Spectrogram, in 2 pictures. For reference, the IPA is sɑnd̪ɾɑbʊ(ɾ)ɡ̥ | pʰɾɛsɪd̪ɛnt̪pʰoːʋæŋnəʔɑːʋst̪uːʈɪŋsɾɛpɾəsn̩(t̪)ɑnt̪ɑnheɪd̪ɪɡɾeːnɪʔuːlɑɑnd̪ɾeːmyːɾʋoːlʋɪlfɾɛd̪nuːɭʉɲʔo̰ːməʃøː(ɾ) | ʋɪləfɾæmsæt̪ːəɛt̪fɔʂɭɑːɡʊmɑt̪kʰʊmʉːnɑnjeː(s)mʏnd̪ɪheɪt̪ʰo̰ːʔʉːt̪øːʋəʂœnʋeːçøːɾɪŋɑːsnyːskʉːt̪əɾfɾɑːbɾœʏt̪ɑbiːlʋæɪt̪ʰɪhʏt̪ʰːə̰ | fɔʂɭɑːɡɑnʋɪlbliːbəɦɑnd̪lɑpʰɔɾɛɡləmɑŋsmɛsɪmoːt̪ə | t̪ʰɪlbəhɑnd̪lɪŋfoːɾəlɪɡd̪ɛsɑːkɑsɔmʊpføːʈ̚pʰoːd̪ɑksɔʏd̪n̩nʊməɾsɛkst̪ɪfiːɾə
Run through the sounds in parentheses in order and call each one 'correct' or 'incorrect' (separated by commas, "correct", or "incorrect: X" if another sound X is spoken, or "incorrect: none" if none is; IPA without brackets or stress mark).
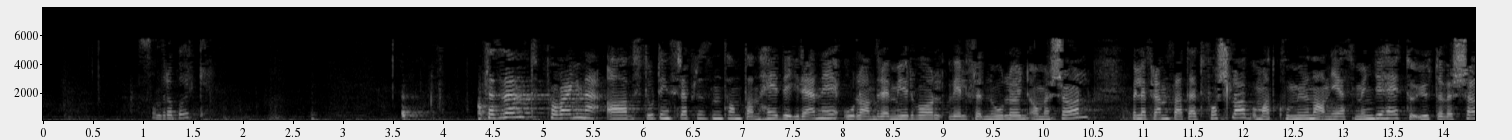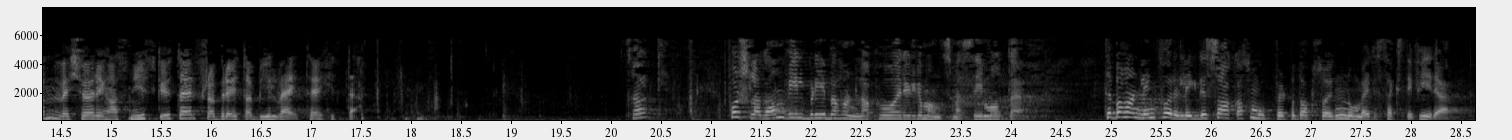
correct, incorrect: t̪ʰ, incorrect: l, correct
